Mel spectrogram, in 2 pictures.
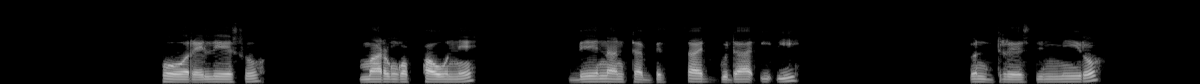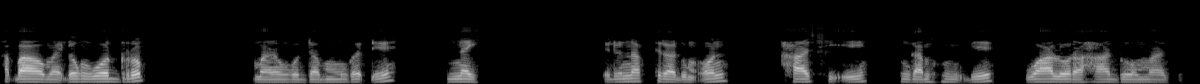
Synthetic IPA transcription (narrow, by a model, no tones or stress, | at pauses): hɔːɾʔɛlɛsɔ | maɾŋɡɔpawnɛ | bɛnantabɛdsajt̚ɡudaɗiɗi | ɗɔndɾesimːiɾɔ | haɓawamajɗɔnwɔdɾɔp̚ | maɾŋɡɔdamːuŋɡaɗɛ | naj | ʔɛ̰ɗɔnaftiɾaɗumʔɔn | hat͡ʃḭʔɛ | ŋɡamhimbɛ | walɔɾaɦadɔmaːd͡ʒu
